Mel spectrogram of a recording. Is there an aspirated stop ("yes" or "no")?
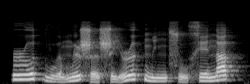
no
